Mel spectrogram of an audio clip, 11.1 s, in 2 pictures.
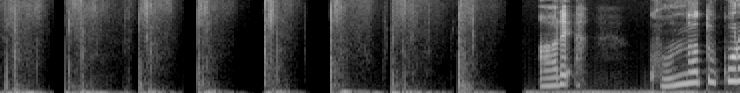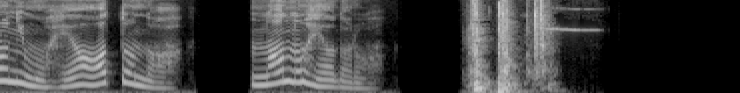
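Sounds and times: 
footsteps walking around inside a house: 0.0 - 3.8
speech: 4.1 - 8.4.

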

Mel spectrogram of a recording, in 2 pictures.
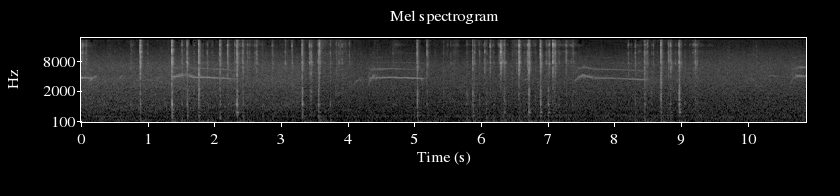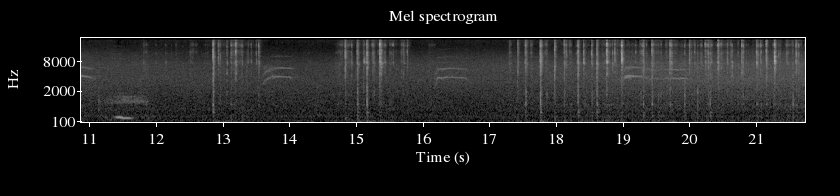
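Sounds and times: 
wind: 0.0 - 21.7
working at a PC: 0.8 - 4.0, 5.0 - 7.4, 8.2 - 9.4, 12.8 - 13.6, 14.8 - 15.8, 17.4 - 21.7.

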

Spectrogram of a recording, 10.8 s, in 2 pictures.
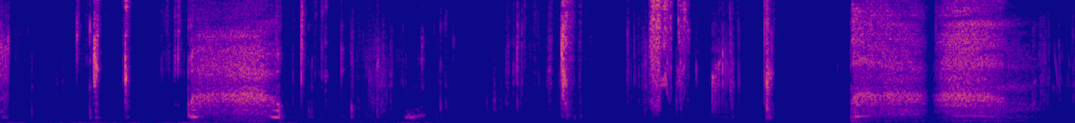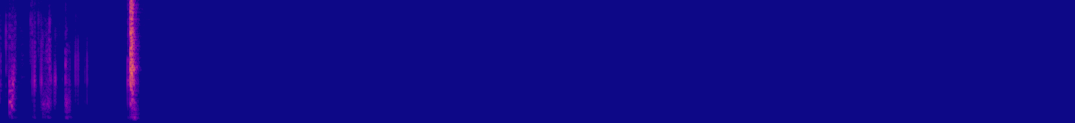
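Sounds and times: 
kissing: 0.0 - 6.1.

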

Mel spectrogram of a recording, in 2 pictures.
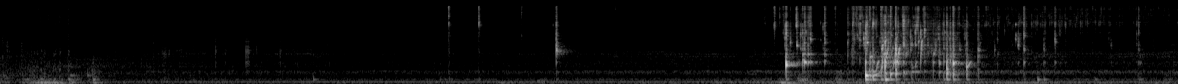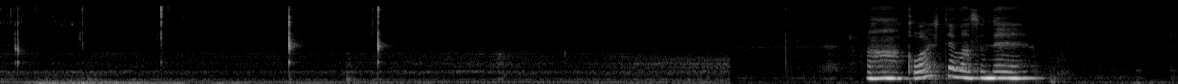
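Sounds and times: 
pooping into toilet water: 7.6 - 19.0
speech: 20.9 - 22.1.

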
